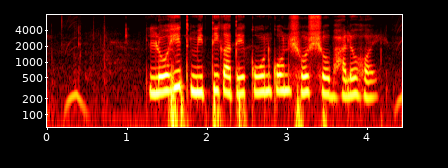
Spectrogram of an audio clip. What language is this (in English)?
Bangla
